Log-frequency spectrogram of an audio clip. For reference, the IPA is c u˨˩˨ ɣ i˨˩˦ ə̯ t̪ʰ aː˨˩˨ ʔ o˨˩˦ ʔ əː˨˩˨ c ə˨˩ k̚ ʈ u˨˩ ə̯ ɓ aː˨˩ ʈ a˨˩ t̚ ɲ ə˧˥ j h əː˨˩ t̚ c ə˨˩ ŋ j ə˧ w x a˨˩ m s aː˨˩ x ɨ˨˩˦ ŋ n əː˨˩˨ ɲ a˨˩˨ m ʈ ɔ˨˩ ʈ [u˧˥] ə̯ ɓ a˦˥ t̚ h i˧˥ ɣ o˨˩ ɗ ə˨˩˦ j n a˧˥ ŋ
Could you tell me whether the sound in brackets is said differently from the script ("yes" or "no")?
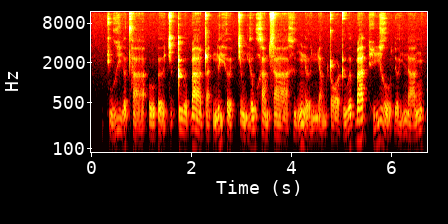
no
